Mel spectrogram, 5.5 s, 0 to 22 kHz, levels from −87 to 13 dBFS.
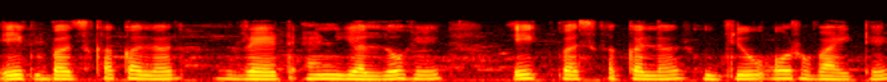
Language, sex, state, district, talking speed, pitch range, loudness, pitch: Hindi, female, Chhattisgarh, Rajnandgaon, 175 wpm, 175-185 Hz, -18 LUFS, 180 Hz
